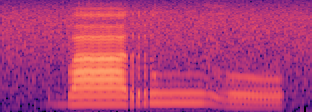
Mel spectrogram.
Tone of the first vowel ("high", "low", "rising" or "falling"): high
